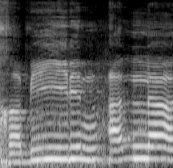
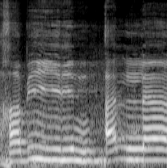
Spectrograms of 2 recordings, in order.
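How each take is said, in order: No difference in how they are said.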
